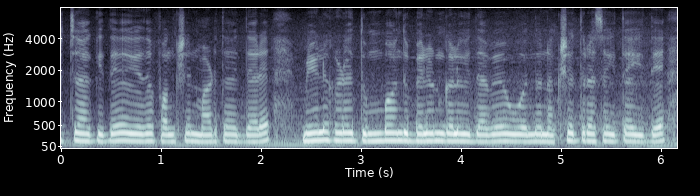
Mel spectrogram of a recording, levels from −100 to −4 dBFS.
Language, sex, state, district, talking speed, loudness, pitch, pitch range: Kannada, male, Karnataka, Bellary, 145 wpm, -16 LUFS, 155 Hz, 150-160 Hz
